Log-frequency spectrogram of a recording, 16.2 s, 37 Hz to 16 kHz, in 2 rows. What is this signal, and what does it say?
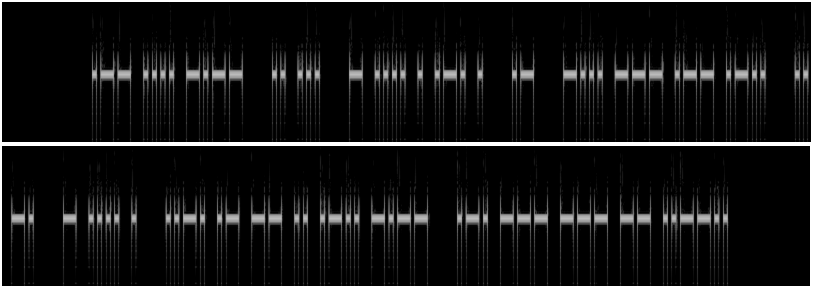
Morse code, heard as a keyed tone, about 28 wpm, 700 Hz. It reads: WHY IS THERE A BOWL IN THE FAMILY ROOM?
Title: Sentences from Top 1200 Words 28wpm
